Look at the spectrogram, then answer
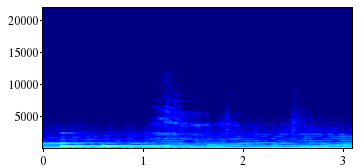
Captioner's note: sighs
